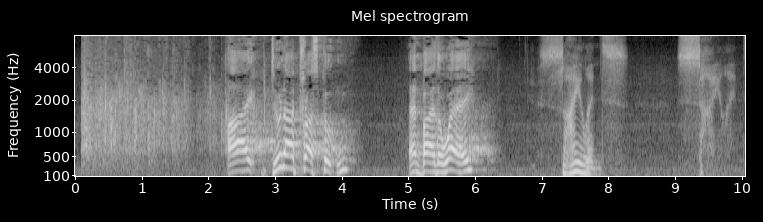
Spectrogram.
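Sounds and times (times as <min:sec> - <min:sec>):
audience applause: 0:00.0 - 0:02.8
speech: 0:02.3 - 0:04.2, 0:05.0 - 0:06.1, 0:07.0 - 0:08.3, 0:09.0 - 0:09.6.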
